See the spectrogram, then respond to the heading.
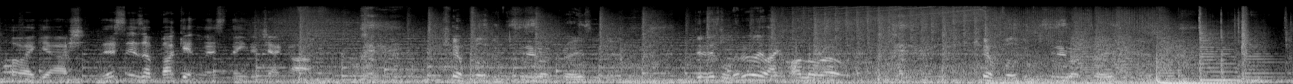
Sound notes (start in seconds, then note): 3.5 laughs; 8.7 laughs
